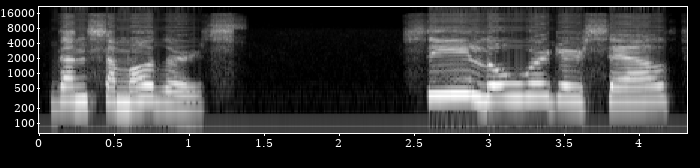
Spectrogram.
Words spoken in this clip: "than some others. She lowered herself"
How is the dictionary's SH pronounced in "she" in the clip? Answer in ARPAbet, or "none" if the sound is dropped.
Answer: S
